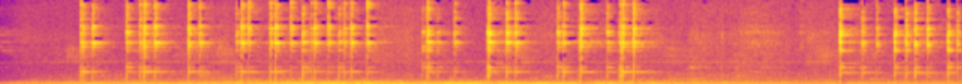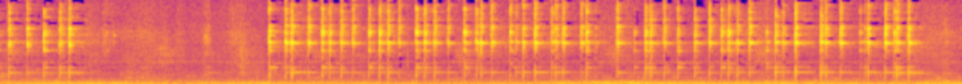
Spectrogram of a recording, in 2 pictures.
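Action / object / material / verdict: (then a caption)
tap / glass bottle / glass / none. Fingernails tap a glass bottle in quick, uneven bursts, making bright, clear clinks that die away almost at once. Short pauses separate the runs of tapping, and a low rumble sits underneath throughout.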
